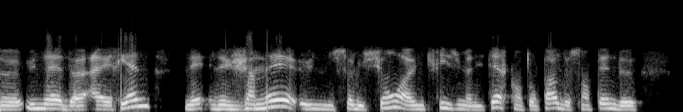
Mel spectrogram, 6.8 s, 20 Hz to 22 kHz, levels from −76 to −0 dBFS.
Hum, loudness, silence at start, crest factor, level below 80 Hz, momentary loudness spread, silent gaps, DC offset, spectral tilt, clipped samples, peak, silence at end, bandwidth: none; -16 LUFS; 0 s; 12 dB; -48 dBFS; 7 LU; none; under 0.1%; -9.5 dB/octave; under 0.1%; -4 dBFS; 0.45 s; 6.2 kHz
